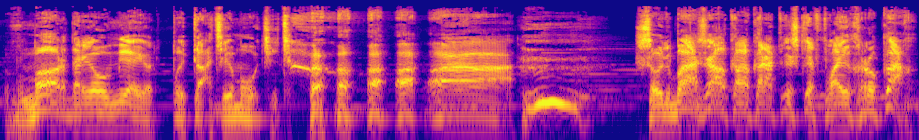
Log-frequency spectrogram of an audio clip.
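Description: A man voicing a huge, mocking male envoy of a dark lord in an audiobook, taunting with a raised voice. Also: a little high, sing-song, a little slow, gravelly, few pauses, soft background music, pitched above the performer's own voice, heavily acted. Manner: mocking, taunting, bursts of laughter. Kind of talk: audiobook character voice.

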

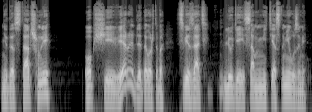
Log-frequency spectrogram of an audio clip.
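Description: A proud, self-assured baronet, as a male audiobook narrator voices him, arguing in a low, assured tone. The recording is dry and close. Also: lively intonation, normal speed, darkish tone, no room sound.

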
